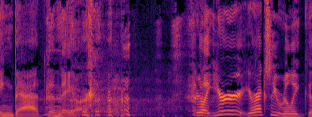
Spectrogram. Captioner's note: audience laughs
